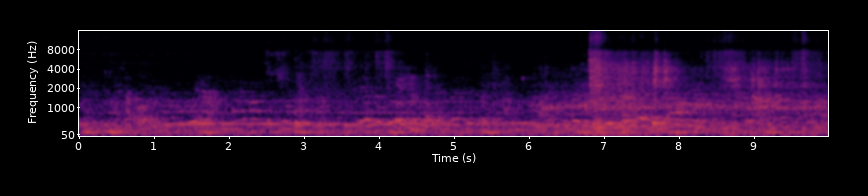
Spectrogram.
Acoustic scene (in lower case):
cafe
